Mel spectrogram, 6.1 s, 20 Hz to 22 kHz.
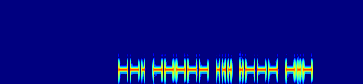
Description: Morse code, heard as a keyed tone, about 25 wpm, 690 Hz. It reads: G0SJK
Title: DXCC-100 Call Signs - 5 Characters - 25wpm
